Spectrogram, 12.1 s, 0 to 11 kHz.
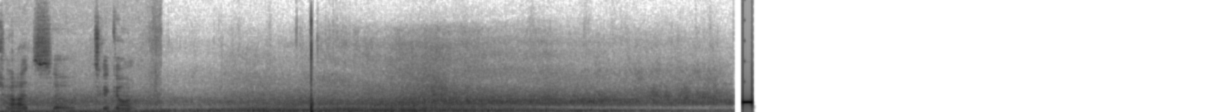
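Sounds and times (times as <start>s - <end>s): outdoor background noise: 0.0s - 7.4s
soccer ball kick: 3.0s - 3.3s.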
